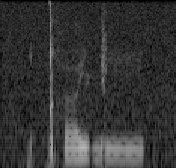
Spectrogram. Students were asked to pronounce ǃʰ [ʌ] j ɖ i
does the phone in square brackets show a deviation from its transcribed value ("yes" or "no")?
no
